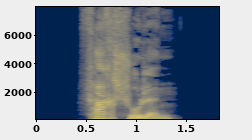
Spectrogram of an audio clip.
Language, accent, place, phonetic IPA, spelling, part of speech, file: German, Germany, Berlin, [ˈfaxˌʃuːlən], Fachschulen, noun, De-Fachschulen.ogg
- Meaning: plural of Fachschule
